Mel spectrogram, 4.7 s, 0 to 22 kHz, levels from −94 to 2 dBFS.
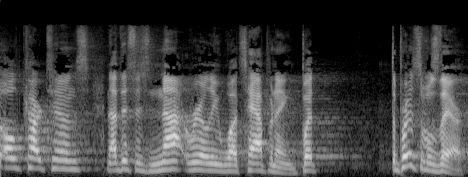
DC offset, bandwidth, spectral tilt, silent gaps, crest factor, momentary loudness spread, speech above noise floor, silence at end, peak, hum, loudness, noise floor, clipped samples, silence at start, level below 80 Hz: under 0.1%; 12.5 kHz; -4 dB/octave; none; 20 dB; 10 LU; 35 dB; 0 s; -2 dBFS; none; -22 LUFS; -57 dBFS; under 0.1%; 0 s; -72 dBFS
